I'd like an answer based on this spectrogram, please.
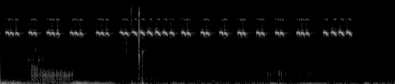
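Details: Male field cricket calling song, which has a chirp and a trailer and may win a female's acceptance for mating. High, pure pulses in short rapid runs for about three and a half seconds, with faint low thumps beneath.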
